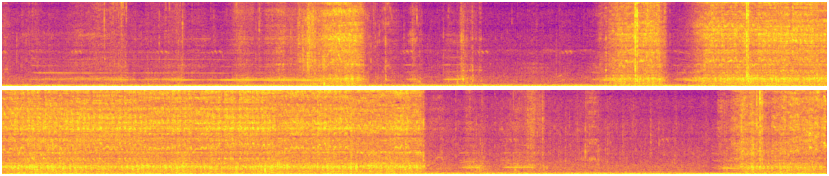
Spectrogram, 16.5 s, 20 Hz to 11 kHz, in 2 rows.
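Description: The small electric motor and gearbox of a WPL C24 RC crawler whining as it crawls over rocks, with a louder, rougher stretch of drivetrain noise lasting about five seconds in the middle.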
